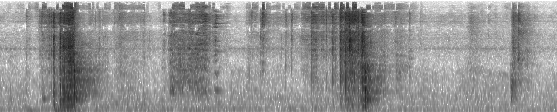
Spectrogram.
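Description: Knife slicing an onion lengthwise on a cutting board for turkey chili, two sharp clustered bursts of chopping with a few lighter taps between, close and fairly quiet in an otherwise calm kitchen.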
